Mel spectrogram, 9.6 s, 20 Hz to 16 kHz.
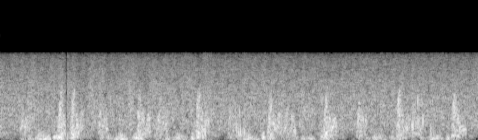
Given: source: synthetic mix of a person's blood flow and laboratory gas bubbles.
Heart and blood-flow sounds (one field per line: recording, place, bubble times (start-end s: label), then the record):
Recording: Doppler ultrasound of blood flow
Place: precordium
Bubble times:
4.04-4.23 s: bubbles
4.72-4.92 s: bubbles
8.19-8.29 s: bubbles
8.32-8.38 s: bubbles
8.41-8.49 s: bubbles
8.58-8.71 s: bubbles
From the record:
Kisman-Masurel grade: 222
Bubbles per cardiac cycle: several, 3 to 8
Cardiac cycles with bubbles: 10 to 50%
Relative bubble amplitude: moderate (0.250 to 0.450)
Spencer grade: 2 (many but less than half of the cardiac periods contain bubble signals, singularly or in groups)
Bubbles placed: only in the low amplitude regions of the cardiac cycle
